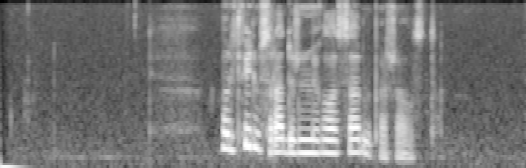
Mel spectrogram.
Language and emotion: Russian, sad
